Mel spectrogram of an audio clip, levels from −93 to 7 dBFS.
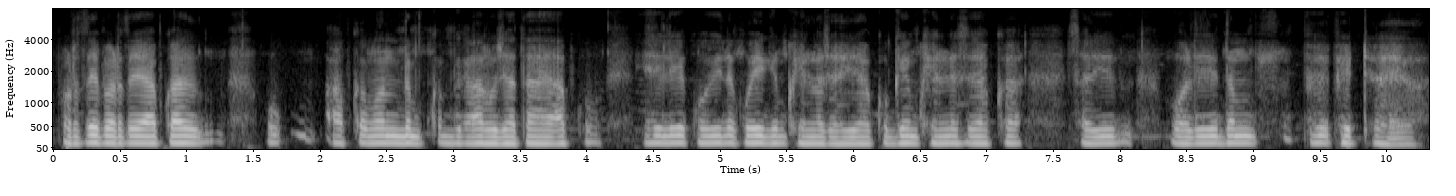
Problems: background sounds at intervals, continuous background conversations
